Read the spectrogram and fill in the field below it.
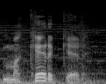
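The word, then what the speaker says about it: McKerchar: trabajaba un entrenador llamado tom y michael jr o como lo pronuncian los escoceses tome macair care el entrenaba al equipo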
